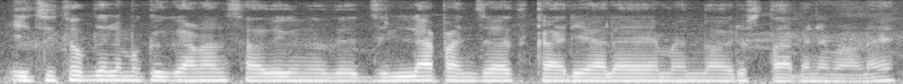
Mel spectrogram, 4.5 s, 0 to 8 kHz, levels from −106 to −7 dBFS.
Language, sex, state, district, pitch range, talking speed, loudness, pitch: Malayalam, male, Kerala, Kozhikode, 130-140 Hz, 145 wpm, -14 LUFS, 135 Hz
